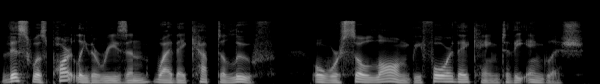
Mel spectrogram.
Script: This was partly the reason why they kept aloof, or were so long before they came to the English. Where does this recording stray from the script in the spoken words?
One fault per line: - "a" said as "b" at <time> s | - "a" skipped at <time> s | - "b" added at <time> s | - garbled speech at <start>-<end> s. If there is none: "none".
none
